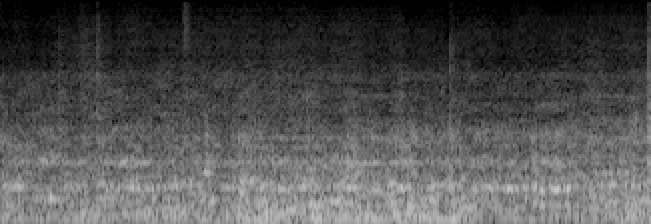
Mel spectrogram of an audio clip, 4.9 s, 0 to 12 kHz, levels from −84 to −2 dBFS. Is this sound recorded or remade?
remade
